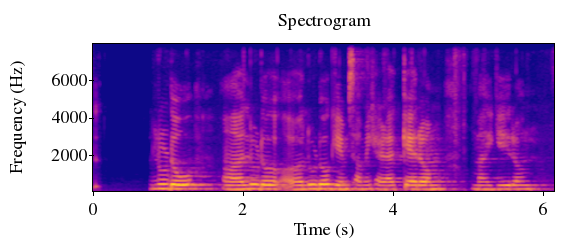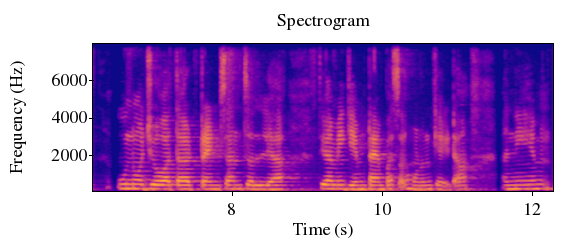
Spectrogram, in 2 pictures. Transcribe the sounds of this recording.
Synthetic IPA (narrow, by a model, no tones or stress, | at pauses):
luɽo | luɽoluɽoɡemsamikʰɛɭakɛɾəmː | aɡiɾ | unod͡ʑoat̪aʈɾɛ̃ɳɖsãnt͡səlːjat̪iamiɡemʈajmpasa̰km̤əɽ̃uːnkʰɛɭʈãːni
